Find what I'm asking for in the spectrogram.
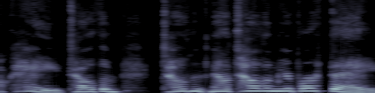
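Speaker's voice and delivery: quiet, hushed half-whisper, stage whisper. Retelling prompting her during a speakerphone call: imitating own past half-whisper. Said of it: "whispering a little bit".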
